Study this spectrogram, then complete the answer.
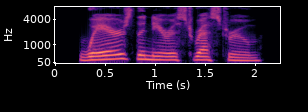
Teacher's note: In fast speech, where is sounds like where's.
